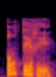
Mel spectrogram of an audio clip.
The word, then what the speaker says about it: enterré: Enterré, okay, remember, N together, nasal, en, and then you get this double R here, and it will open the sound of the E, okay?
